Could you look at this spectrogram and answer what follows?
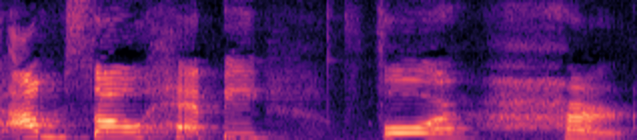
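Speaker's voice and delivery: slow, emphatic happiness; I'm so happy for her, drawn out slow. Real, not acted. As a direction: stretch each word out slowly, savouring it. Repeats the line, first drawn out.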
